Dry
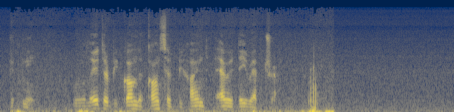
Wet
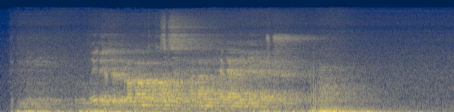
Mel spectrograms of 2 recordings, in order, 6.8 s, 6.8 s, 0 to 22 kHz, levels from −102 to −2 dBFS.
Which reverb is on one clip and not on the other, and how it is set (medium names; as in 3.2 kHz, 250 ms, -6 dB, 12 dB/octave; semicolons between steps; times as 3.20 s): plate-style reverb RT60 2.6 s, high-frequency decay 0.75×, pre-delay 85 ms, DRR -8 dB; trim -9 dB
